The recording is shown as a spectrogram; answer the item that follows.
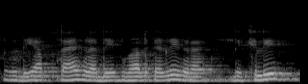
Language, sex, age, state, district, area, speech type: Maithili, female, 45-60, Bihar, Samastipur, rural, spontaneous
